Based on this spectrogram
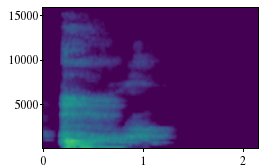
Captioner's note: le sigh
